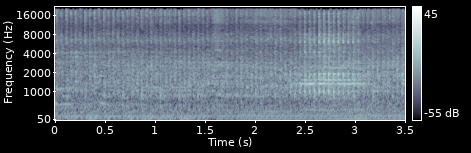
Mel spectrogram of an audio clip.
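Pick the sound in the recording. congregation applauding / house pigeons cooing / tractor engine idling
tractor engine idling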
